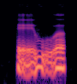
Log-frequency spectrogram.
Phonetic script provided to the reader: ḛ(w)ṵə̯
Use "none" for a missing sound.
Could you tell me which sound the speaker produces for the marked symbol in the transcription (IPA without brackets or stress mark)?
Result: v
